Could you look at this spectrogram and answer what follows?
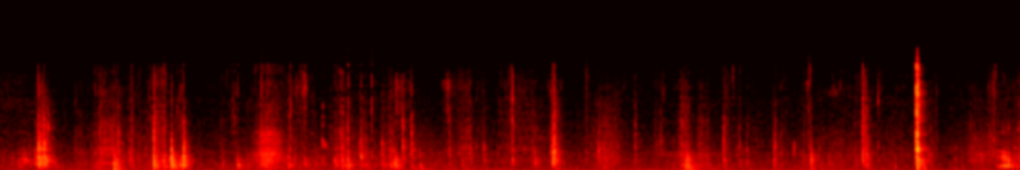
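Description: Hands working on a radio-controlled model airplane, tucking in wiring and pressing the wing onto the fuselage: faint, irregular clicks, taps and rustles, with one sharper click about nine seconds in.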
